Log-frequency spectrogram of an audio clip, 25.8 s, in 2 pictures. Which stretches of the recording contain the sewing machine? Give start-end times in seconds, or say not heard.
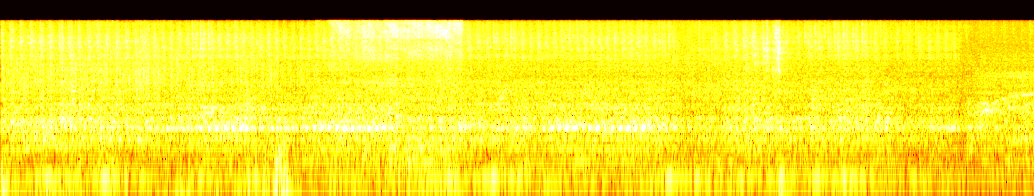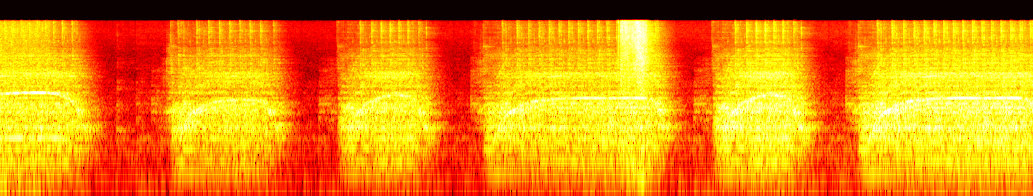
0.0-25.7.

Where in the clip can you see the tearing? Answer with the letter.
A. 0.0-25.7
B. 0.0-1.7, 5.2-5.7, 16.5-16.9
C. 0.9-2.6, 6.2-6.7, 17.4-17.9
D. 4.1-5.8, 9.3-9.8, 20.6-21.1
D.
